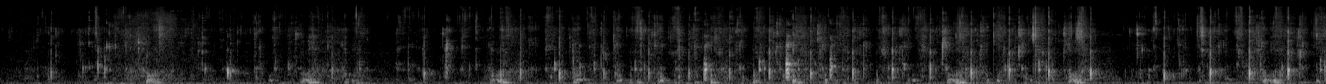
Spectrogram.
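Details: Dog named Max working on a beef rib in a small room, no talking; dense, steady run of sharp crunching and gnawing clicks with wet licking between bites, fairly even in loudness throughout.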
